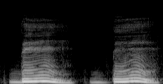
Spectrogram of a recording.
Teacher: غير كده لو طلع معايا صوت زي صوت الباء مثلا وقلنا با، با، فكده الصوت غير طبيعي وبالتالي كده الصوت أنفي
